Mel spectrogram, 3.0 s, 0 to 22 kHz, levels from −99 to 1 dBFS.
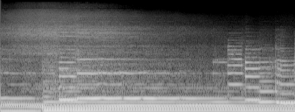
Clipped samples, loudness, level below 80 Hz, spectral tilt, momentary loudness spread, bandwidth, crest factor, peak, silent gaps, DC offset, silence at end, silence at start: under 0.1%; -16 LUFS; -20 dBFS; -6.5 dB/octave; 4 LU; 14 kHz; 12 dB; -2 dBFS; none; under 0.1%; 0 s; 0 s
